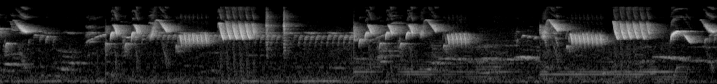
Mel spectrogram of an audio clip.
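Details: Caged black-throated canary singing: a fast, varied high song of sharp chirps, buzzy trills and quick rising and falling whistles, delivered in dense continuous phrases with short breaks.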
